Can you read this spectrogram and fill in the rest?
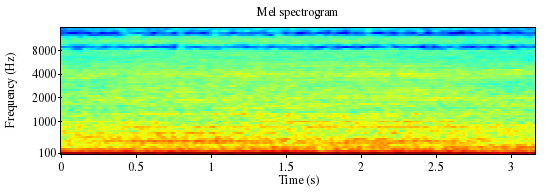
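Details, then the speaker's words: Ford Focus ST Mk3 estate after an accident, first running again, warming up at idle; even, low steady hum with no misses, knocks or ticks; engine sounds healthy. "no it absolutely sounds great but we're going to let it warm up a bit um and then we'll uh give a little sound test I think engine sounds absolutely super"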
